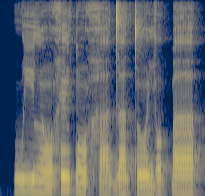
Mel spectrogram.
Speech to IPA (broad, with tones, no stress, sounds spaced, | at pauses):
w i˧ l ɔ̃˧ h ɛ̃˦ k͡p ɔ̃˧ h a˨ d a˧ t ɔ̃˧ j ɔ˧ k͡p a˦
